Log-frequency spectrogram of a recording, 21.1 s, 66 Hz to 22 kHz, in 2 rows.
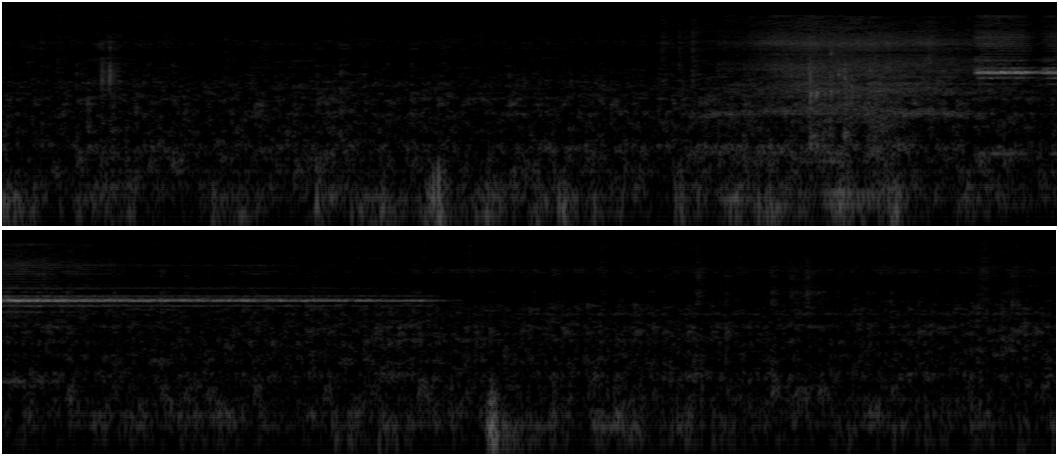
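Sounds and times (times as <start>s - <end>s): high-pitched whistle: 9.7s - 15.0s.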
